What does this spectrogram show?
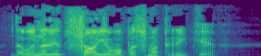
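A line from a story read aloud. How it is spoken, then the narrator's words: Furious. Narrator (Russian): разъяренно начала она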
